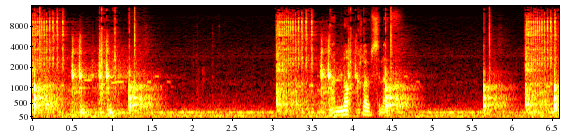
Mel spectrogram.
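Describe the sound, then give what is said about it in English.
The combination lock dial on the locked door to Vault C in a video game spins with dense ratcheting clicks in several bursts separated by pauses, a dry rapid ticking over a low hum, with a brief spoken line mixed in. “I could spin this dial all day. And I probably will, given I don't know the combination.”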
